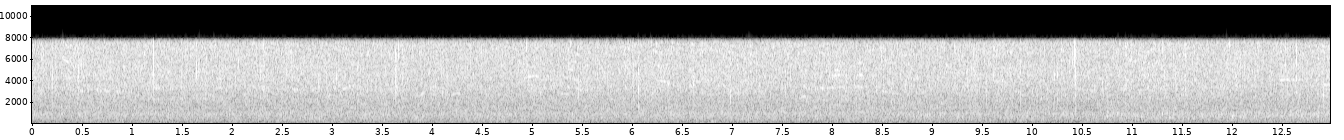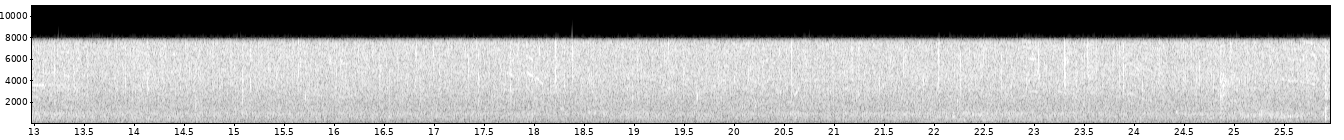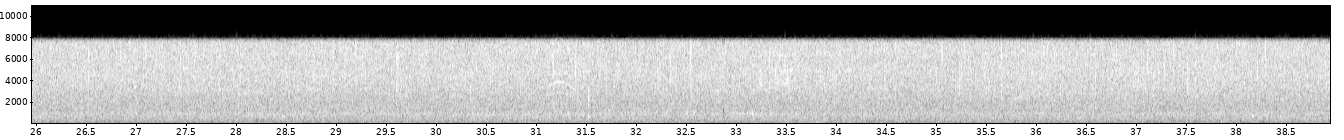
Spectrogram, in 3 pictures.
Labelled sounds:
7.8	8.2	Pacific white-sided dolphin, 3.2 to 3.5 kHz
12.9	13.2	Pacific white-sided dolphin, 3.5 to 3.7 kHz

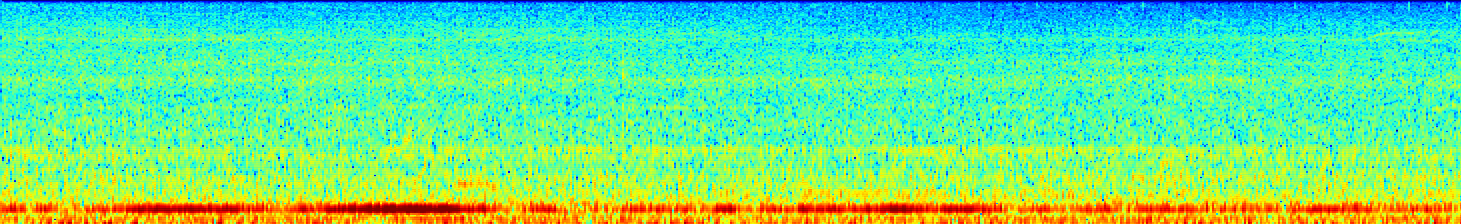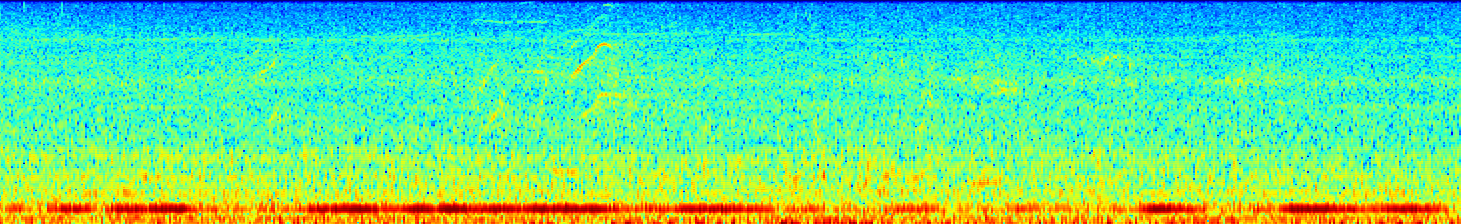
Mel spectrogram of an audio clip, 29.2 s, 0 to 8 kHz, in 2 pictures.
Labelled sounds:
13.6	14.3	killer whale, southern resident, 4.6 to 5.7 kHz
19.3	21.0	killer whale, southern resident, 1.7 to 7.8 kHz

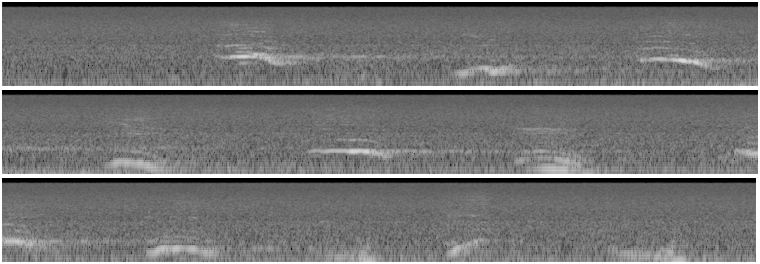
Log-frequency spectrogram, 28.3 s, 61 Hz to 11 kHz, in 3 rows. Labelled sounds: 3.1	3.3	humpback whale, 1.7 to 1.9 kHz
15.9	16.2	humpback whale, 0.80 to 1.1 kHz

